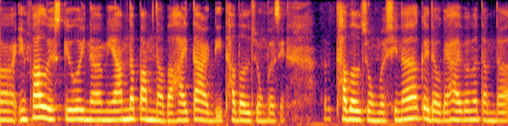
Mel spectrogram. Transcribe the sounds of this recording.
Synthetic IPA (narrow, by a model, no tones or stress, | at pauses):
impʰalwesɡiojnɐmijamnɐpamnɐbɐɦajtaɾditʰɐbɐlzoŋbɐse | tʰɐbɐlzoŋbɐsinɐkɐjdɐwɡɐjɦajbɐmɐtɐmdɐ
